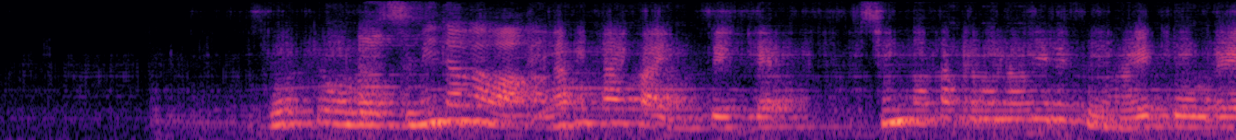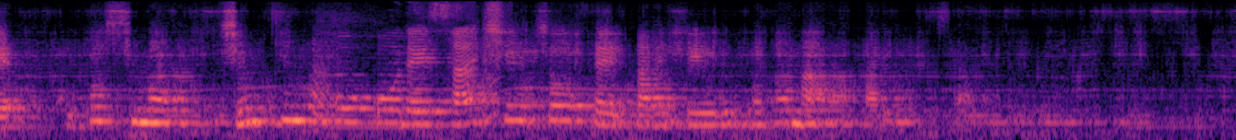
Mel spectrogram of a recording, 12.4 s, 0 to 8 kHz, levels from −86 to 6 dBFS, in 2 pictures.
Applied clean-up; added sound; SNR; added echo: neural separator model SepFormer DNS4.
